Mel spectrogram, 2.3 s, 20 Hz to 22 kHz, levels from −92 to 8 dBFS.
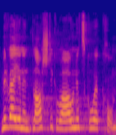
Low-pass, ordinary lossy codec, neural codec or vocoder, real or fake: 14.4 kHz; none; none; real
